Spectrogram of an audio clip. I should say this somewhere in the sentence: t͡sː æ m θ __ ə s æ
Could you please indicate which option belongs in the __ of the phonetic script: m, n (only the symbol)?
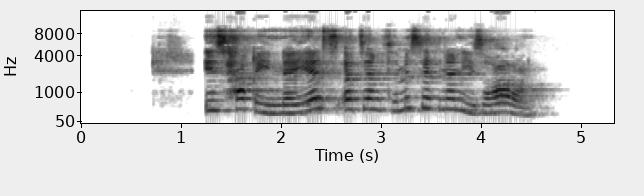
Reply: m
